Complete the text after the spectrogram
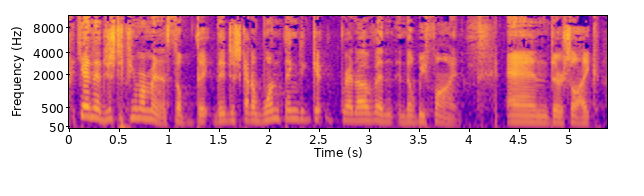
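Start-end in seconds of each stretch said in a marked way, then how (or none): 0.1-3.9 nervous manager. Retold or imitated. Hotel manager stalling the guest, high flustered reassurance. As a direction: cover the mess with a hurried smile. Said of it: "he's like".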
